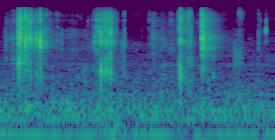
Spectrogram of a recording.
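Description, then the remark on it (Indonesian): Crisp kerupuk crackers being crunched, with four or five sharp, crackly bites spaced unevenly and quiet pauses between them; nobody speaks. “Gua duduk begini, dia ke dapur ngambil kerupuk.”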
